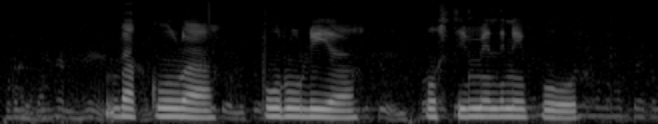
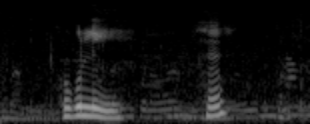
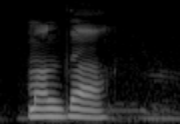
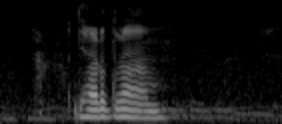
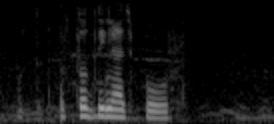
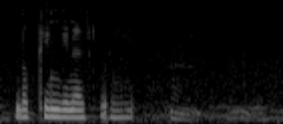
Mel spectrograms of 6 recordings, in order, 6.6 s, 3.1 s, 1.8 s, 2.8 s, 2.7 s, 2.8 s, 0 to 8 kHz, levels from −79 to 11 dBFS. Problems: constant background noise, background conversations at intervals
